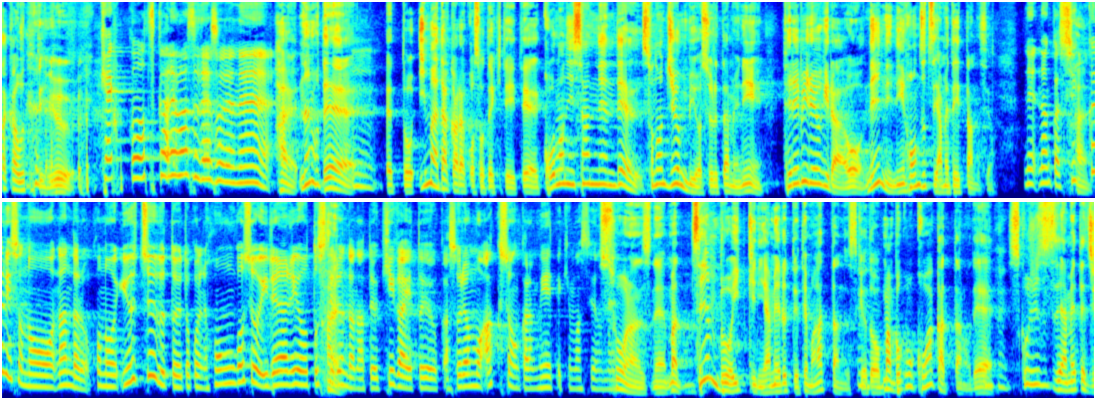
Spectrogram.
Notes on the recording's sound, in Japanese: TOKYO FMの番組「マスメディアン 妄想の泉」。番組初となる公開収録の模様をお届けしました。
